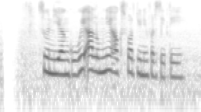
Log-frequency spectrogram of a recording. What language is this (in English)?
Javanese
